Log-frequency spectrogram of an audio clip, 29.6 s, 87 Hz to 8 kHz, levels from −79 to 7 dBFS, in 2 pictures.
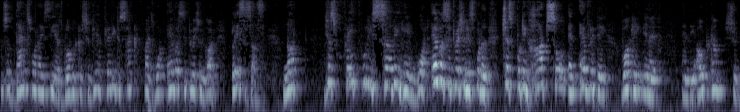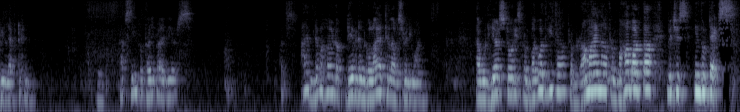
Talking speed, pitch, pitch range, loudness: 160 wpm, 195 Hz, 165-215 Hz, -28 LUFS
